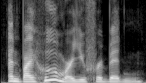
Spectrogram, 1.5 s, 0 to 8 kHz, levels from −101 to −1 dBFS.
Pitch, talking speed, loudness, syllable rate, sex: 195 Hz, 245 wpm, -20 LUFS, 6.9 syllables/s, female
